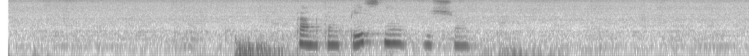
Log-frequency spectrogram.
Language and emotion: Russian, neutral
